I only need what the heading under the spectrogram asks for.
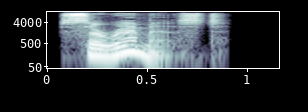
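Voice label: "ceramist", British English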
